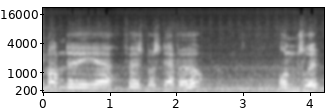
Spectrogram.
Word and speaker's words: Hunslet: So that's the modern day first bus depot, Hunslet Park. With a silent H.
